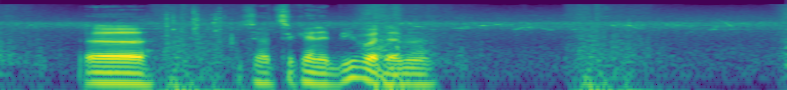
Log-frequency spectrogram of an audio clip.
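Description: Large wings flap with heavy beats.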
